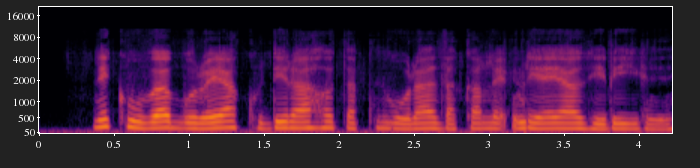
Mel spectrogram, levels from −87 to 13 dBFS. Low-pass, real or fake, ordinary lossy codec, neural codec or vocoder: none; fake; none; autoencoder, 22.05 kHz, a latent of 192 numbers a frame, VITS, trained on many speakers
